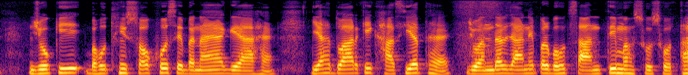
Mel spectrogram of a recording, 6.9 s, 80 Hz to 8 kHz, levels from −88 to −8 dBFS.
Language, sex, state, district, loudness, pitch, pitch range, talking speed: Hindi, male, Bihar, Muzaffarpur, -17 LUFS, 155 Hz, 140-160 Hz, 200 wpm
